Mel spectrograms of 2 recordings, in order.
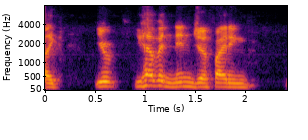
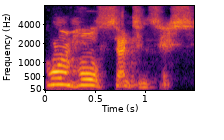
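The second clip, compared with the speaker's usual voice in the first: halting, struggling villain voice, higher; 5 semitones higher than usual. Describing an actor's odd character choices: Kingpin impression, halting speech. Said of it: "I struggled, like he did, to form a sentence right there as him".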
